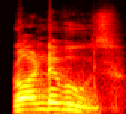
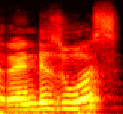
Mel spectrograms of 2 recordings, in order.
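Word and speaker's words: rendezvous: That is known as रॉन्डेवूज, है ना। इसमें एक ओ और आएगा, है ना, फाइन। बट इनकी जो प्रोनाउंसिएशन है that is नॉट रेंडेजुअस, इट इज रॉन्डेवू, right.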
